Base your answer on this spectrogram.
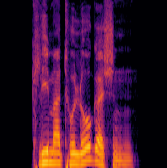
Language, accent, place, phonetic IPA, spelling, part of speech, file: German, Germany, Berlin, [klimatoˈloːɡɪʃən], klimatologischen, adjective, De-klimatologischen.ogg
- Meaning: inflection of klimatologisch: 1. strong genitive masculine/neuter singular 2. weak/mixed genitive/dative all-gender singular 3. strong/weak/mixed accusative masculine singular 4. strong dative plural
